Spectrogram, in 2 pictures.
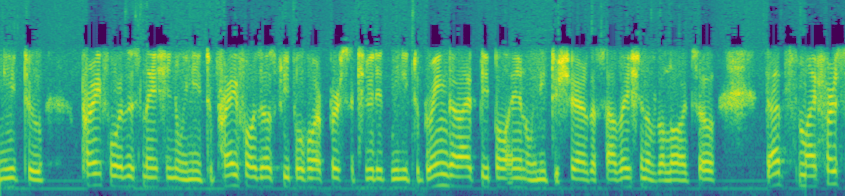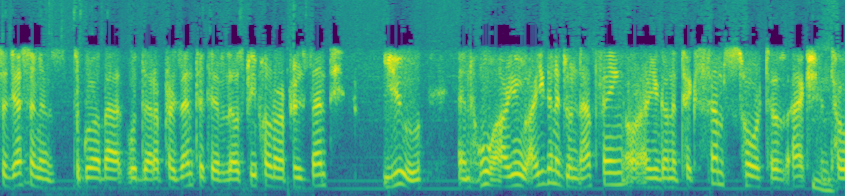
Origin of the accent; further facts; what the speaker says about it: Iraq; I've been to Turkey, Jordan, Lebanon, and to Iraq, my homeland, and to Israel as well. So I am from the Middle East. I am a refugee myself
